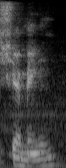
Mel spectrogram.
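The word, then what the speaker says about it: שמן: La primera vez que sale la palabra aceite en la Biblia es shemen, así se dice o se pronuncia la palabra aceite en hebreo, es en Génesis 28, del 18 al 19.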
